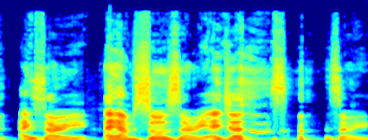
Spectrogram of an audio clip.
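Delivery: laughing while talking. Apologizing to the co-host for laughing during the intro: laughing while talking. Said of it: "Why are you laughing like that?".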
